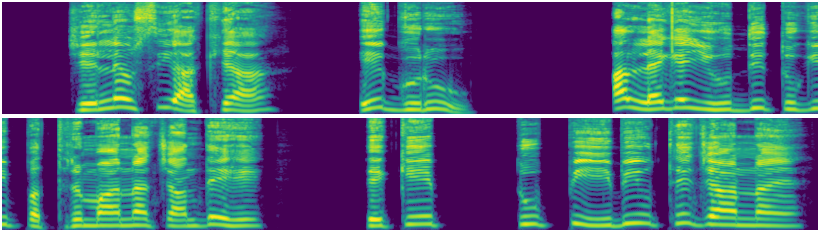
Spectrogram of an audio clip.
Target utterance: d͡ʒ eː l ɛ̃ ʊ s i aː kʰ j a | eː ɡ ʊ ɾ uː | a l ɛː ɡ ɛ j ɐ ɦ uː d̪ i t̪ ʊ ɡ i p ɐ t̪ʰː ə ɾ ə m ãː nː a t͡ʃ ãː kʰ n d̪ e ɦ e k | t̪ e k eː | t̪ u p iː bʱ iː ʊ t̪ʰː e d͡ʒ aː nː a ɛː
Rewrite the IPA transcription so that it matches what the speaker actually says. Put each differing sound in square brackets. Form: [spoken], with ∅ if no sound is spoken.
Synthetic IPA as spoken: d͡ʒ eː l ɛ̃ ʊ s i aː kʰ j a | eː ɡ ʊ ɾ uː | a l ɛː ɡ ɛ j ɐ ɦ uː d̪ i t̪ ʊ ɡ i p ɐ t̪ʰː ə ɾ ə m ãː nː a t͡ʃ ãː [∅] n d̪ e ɦ e [∅] | t̪ e k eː | t̪ u p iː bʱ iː ʊ t̪ʰː e d͡ʒ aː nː a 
